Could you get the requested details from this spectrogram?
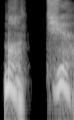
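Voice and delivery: high, astonished French exclamation; exclaiming in wonder. A narrator's reading. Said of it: "Colette exclaimed".

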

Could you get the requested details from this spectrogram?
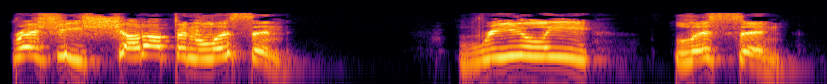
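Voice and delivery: high, loud command; desperate order to his master; urgent shout. A narrator's reading. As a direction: force him to listen. Bast yelling at Kvothe.

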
